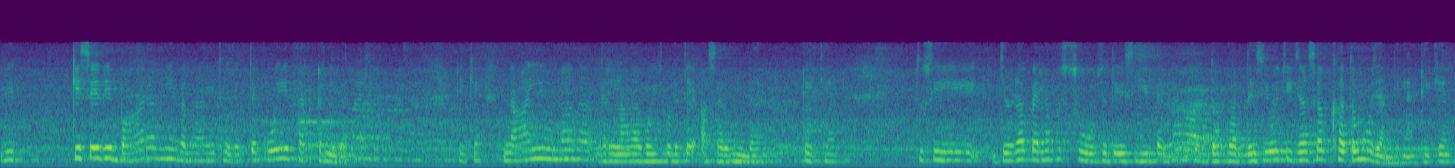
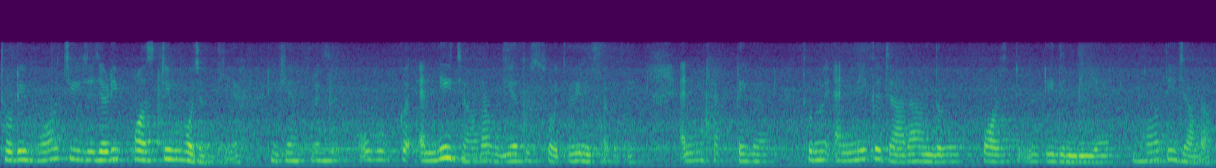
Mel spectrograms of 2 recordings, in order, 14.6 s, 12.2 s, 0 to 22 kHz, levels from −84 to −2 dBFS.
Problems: background sounds at intervals, background conversations at intervals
